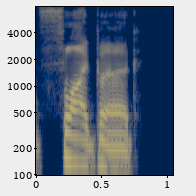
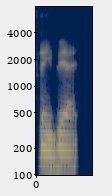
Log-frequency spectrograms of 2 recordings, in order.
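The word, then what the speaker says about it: Flyvbjerg: It looks like Flyberg, if you were to write it, but he's Danish. And I'm told by my Danish chums it's pronounced Flubier.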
